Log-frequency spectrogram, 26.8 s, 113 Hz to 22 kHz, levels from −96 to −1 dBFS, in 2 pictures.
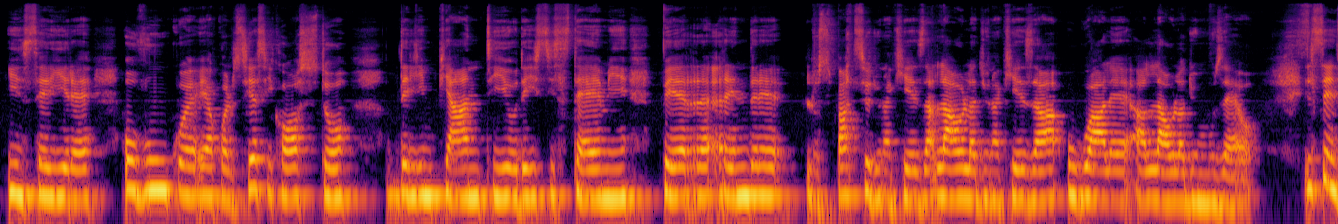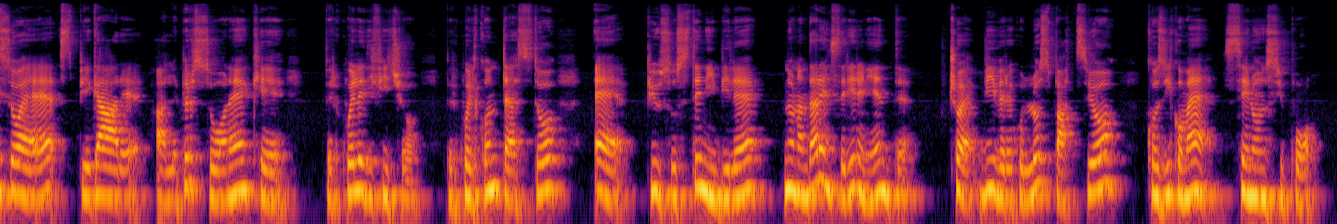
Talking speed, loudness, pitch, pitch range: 130 wpm, -20 LUFS, 215 Hz, 205-235 Hz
